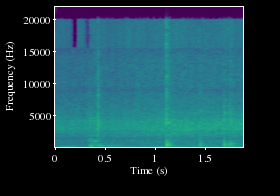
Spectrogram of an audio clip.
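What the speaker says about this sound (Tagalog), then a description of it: "Tapos ipiprito niya yung sarili niya. Sa sarili niyang mantika." Pork intestines frying in their own rendered fat, with a steady low sizzle, a few louder crackles and stirring scrapes spaced through the short stretch.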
